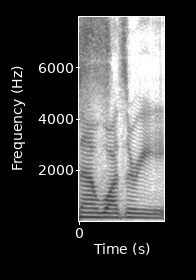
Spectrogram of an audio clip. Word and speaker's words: Viennoiserie: Viennoiserie.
